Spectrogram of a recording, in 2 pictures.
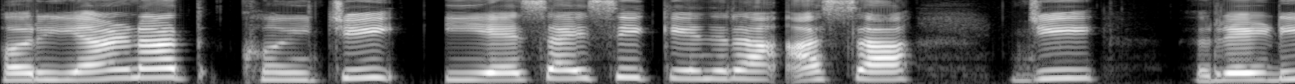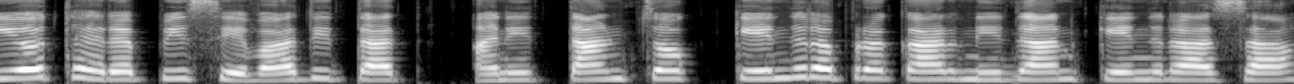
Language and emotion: Goan Konkani, neutral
